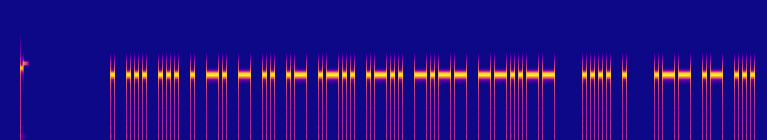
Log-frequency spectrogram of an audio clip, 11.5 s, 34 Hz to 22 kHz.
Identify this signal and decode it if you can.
Morse code, heard as a keyed tone, about 20 wpm, 700 Hz. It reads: ESSENTIALLY, HE WAS
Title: Sentences from Top 1300 Words 20wpm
